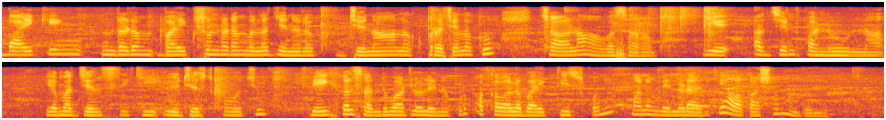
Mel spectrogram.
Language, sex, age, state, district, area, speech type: Telugu, female, 30-45, Andhra Pradesh, Kurnool, rural, spontaneous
